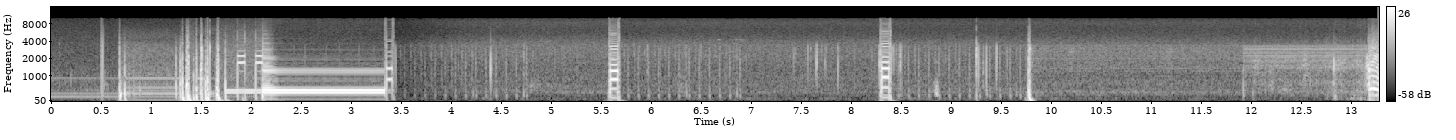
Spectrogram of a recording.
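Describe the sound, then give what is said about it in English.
Telephone switching sounds from a call to the invalid office code 870 on an old step-by-step exchange: a loud burst of stacked tones, then scattered clicks, and a steady tone returning near the end. “870, another invalid office code, we'll get the recording from the 87 step, which in this case happens to have a very uninformative recording ID, which I can assure you didn't last very long.”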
